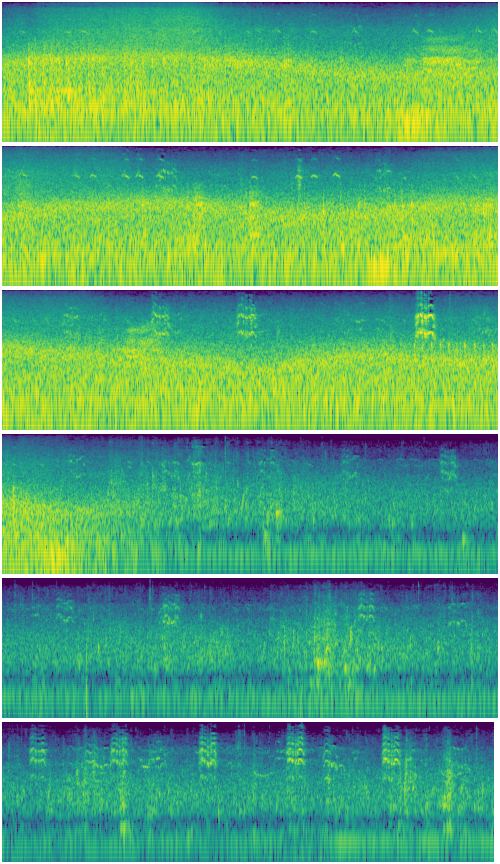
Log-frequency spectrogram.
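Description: A steady loud rushing noise with slow swells runs for about the first half, then drops off suddenly. After the drop comes a quieter outdoor background full of many short bird calls.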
